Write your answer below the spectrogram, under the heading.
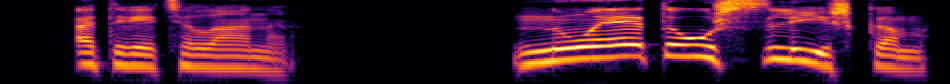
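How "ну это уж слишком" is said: slow, high outraged protest; indignant. Acted. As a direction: huff with indignation. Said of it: "возмутился Гектор".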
